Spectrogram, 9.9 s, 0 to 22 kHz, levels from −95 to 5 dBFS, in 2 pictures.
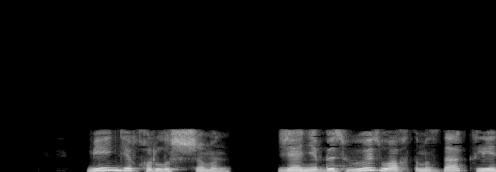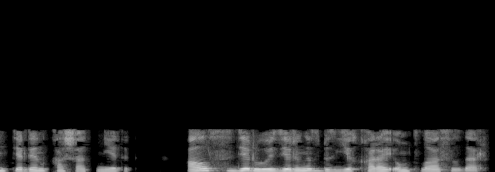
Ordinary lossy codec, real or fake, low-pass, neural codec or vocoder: MP3, 32 kbps; real; 5.4 kHz; none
